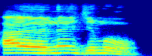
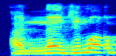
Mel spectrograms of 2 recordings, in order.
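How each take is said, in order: First: The L is pronounced before the n. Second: The L is absorbed into the doubled n. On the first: The speaker calls it wrong. "Kalau tetap dibaca sulit" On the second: The speaker calls it right. "alif lamnya nggak dibaca"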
